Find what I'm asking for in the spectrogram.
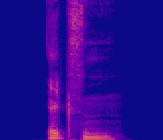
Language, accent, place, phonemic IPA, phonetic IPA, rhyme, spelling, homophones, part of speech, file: German, Germany, Berlin, /ˈɛksən/, [ˈʔɛksn̩], -ɛksn̩, exen, Echsen / Exen, verb, De-exen.ogg
- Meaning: to down (to drink or swallow) quickly, to skol, to chug, to guzzle down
